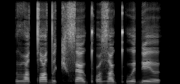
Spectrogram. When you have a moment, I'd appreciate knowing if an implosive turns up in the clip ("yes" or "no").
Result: yes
